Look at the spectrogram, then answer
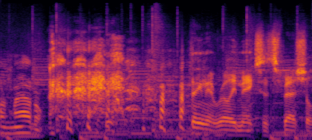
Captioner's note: laughing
